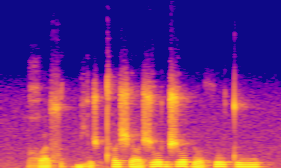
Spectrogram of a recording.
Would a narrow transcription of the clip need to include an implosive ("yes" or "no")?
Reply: yes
